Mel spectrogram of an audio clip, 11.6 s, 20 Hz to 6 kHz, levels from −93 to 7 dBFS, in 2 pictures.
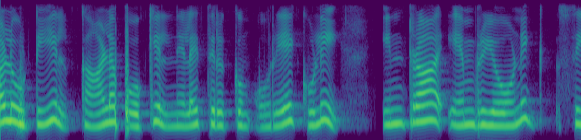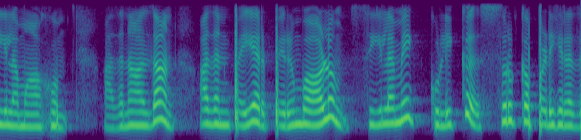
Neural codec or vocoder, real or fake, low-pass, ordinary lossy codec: none; real; 5.4 kHz; none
